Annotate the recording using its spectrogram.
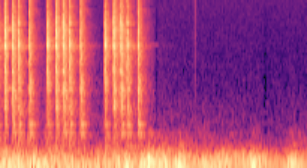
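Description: A safe's combination dial clicks as a hand turns it.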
